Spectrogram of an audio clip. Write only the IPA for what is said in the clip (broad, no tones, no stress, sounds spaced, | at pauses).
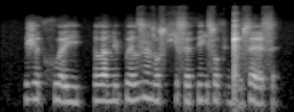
ʒ ɘ θ xʷ ɛ j | l ɐ n y p ɘ l z ə̃ z o s ç ə s ɘ θ j i s o θ ɡ͡ǃ o s ɛ s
